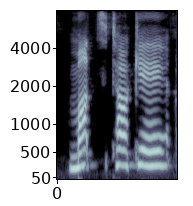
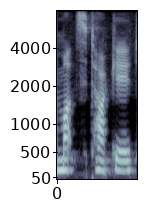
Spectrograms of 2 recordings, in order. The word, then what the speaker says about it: matsutake: She also says that you have to sort of spit the t in matsutake to pronounce it correctly.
